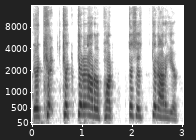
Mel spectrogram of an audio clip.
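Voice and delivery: loud, high get-out shout; shooing yell. Real, not acted. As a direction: chase the cat off. Shooing Rosa out loudly.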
